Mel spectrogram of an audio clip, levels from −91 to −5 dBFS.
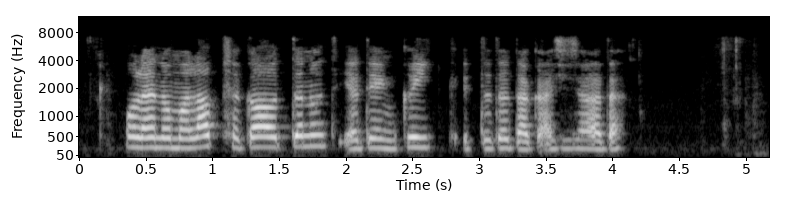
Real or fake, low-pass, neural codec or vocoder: real; 7.2 kHz; none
